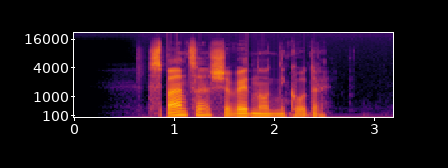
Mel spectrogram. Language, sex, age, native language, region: Slovenian, male, 18-29, Slovenian, Central Slovenia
